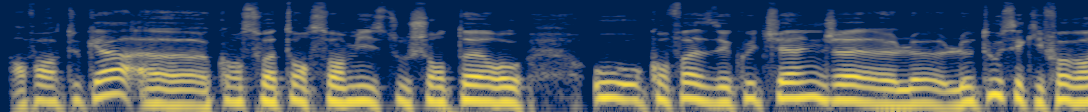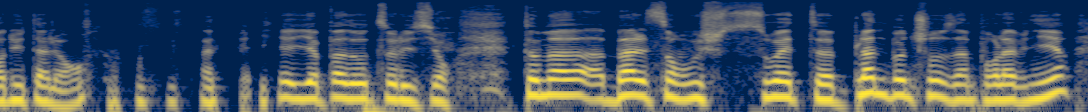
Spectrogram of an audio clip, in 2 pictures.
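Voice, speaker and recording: Man, morning radio host, friendly chatty questions, warm dark tone, dry studio sound. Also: a little high, fairly quick, no room sound. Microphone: studio microphone.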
